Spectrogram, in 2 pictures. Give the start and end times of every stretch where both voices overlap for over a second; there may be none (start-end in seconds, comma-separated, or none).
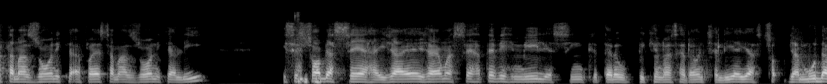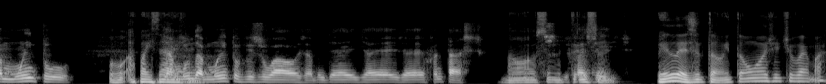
13.3-14.5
